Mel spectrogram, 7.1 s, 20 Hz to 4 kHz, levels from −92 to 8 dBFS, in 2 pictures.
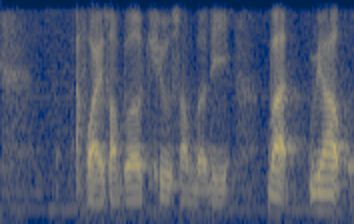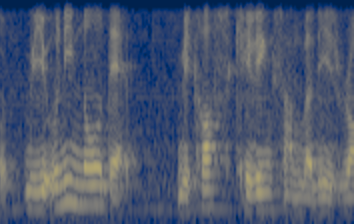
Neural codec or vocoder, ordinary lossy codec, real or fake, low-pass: none; Opus, 32 kbps; real; 3.6 kHz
